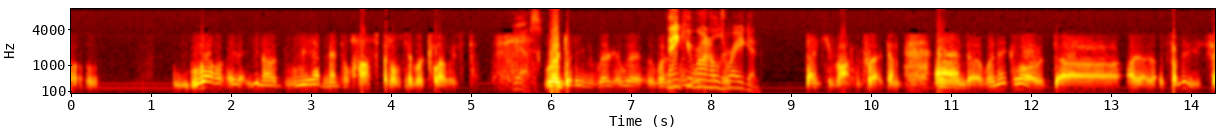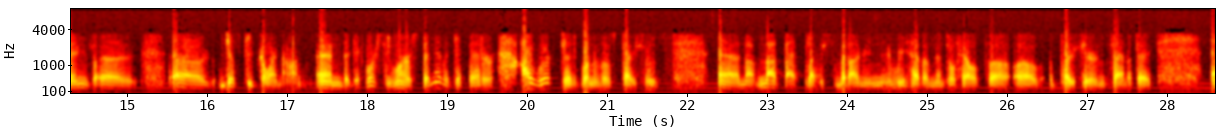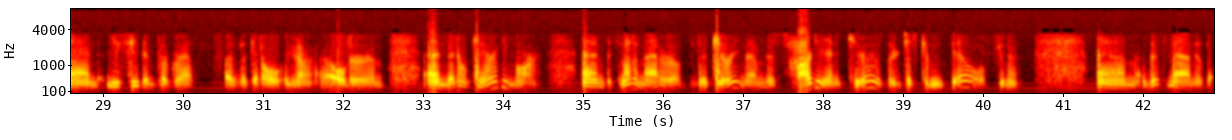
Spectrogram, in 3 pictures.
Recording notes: During open phones. Callers joined the conversation.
